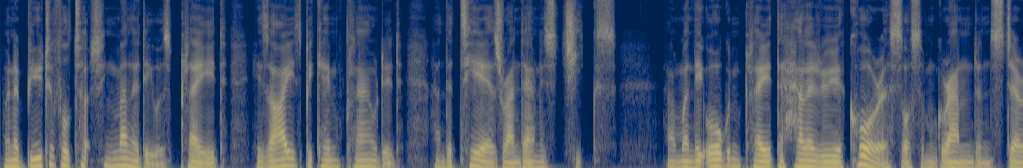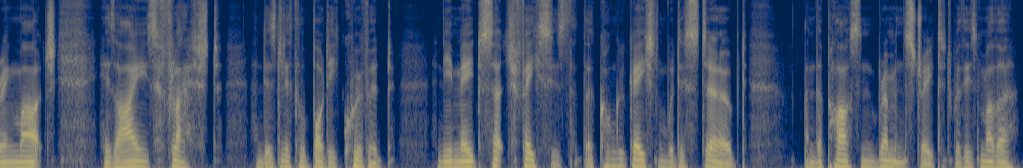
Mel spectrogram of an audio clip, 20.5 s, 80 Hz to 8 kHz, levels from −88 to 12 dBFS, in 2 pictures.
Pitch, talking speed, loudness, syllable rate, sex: 100 Hz, 165 wpm, -20 LUFS, 5.0 syllables/s, male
